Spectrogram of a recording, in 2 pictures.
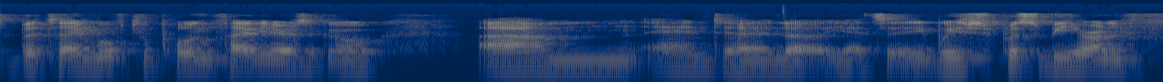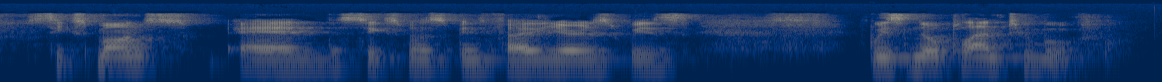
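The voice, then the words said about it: French accent. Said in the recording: “I'm actually French, as you can tell from my accent.”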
